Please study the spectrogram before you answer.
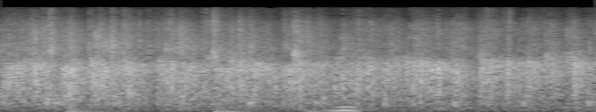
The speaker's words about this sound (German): Applaus. Bravo, bitte nochmal. Hervorragend.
